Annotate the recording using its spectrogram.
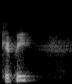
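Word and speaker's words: Kipoi: He obtained his PhD from the Technical University in Munich, where he developed Kippy, even though it's spelled Kippoi, I think it's pronounced Kippy, and BPNet to advance our understanding of DNA sequences and transcription factor binding.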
